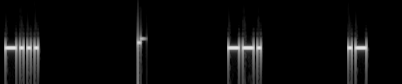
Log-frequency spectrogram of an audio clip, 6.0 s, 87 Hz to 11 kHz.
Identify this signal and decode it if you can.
Morse code, heard as a keyed tone, about 22 wpm, spaced as for 6 wpm, 700 Hz. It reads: B GA
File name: Top 20 QSO Elements - 8x Character Spacing - 22wpm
